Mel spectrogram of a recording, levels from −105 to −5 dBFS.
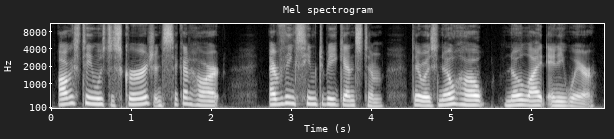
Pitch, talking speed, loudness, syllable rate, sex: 190 Hz, 175 wpm, -17 LUFS, 6.3 syllables/s, female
